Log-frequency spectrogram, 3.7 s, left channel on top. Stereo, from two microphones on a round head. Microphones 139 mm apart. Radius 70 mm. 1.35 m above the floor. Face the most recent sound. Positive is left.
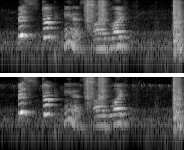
turn(degrees=-15)  # may be behind; listen again after turning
